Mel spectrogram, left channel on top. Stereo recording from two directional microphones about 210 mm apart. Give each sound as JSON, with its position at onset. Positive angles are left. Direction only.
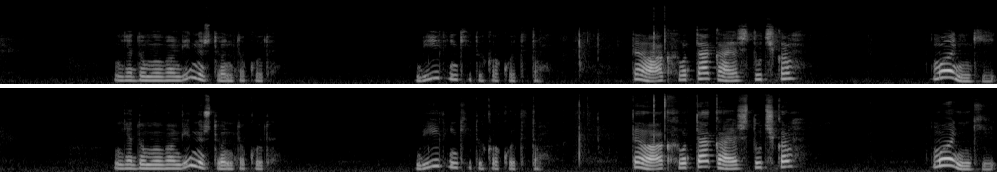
{"t": 1.1, "sound": "speech", "side_deg": -30}
{"t": 4.1, "sound": "speech", "side_deg": -30}
{"t": 6.3, "sound": "speech", "side_deg": -45}
{"t": 9.3, "sound": "speech", "side_deg": -40}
